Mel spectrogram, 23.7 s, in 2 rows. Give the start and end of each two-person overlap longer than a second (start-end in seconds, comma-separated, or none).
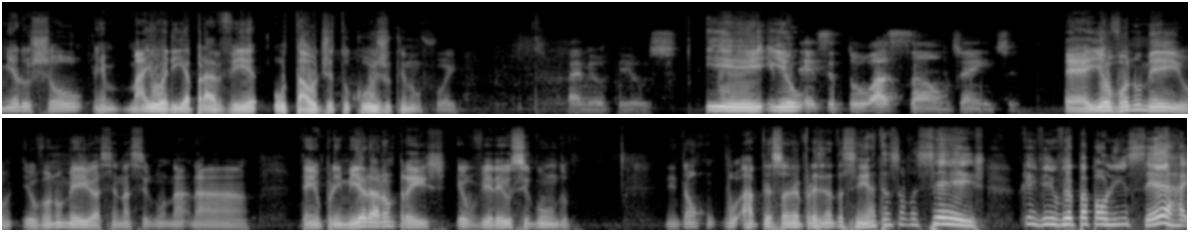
none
